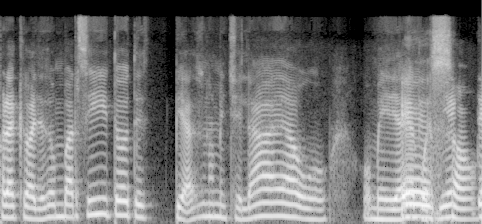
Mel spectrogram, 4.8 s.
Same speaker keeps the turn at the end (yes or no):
yes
